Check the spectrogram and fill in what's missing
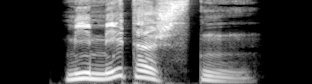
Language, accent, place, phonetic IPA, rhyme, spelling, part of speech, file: German, Germany, Berlin, [miˈmeːtɪʃstn̩], -eːtɪʃstn̩, mimetischsten, adjective, De-mimetischsten.ogg
- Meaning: 1. superlative degree of mimetisch 2. inflection of mimetisch: strong genitive masculine/neuter singular superlative degree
